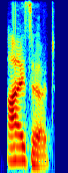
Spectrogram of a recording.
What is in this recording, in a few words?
"izard", Indian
